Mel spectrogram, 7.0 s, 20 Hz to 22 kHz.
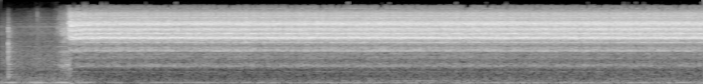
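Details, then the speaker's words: Engine leak-down test at 100 psi on all-motor drag car that lost over 10 mph: loud steady hiss of escaping air, very large loss on cylinder two, suspected bent intake valve. "Hear how loud that is? The air compressor is going to kick on. It's so much air being lost."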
